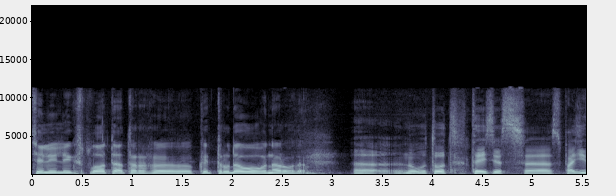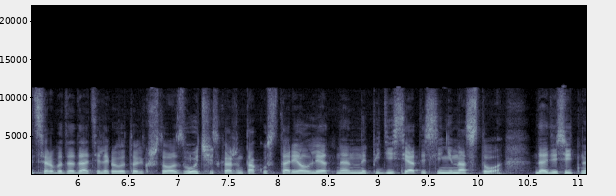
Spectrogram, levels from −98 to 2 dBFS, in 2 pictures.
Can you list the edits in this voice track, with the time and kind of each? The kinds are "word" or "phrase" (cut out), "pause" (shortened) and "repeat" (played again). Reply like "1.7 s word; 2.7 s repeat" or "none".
4.0 s word; 6.3 s word; 7.3 s word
